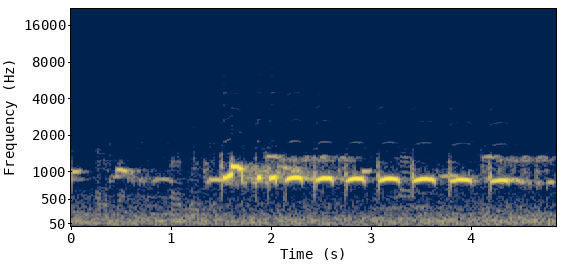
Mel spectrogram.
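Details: Zebra dove (perkutut) singing manggung: soft cooing at first, then a steady series of about eight rhythmic, bubbling coo notes repeated roughly every third of a second.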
